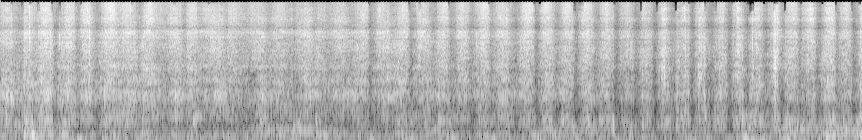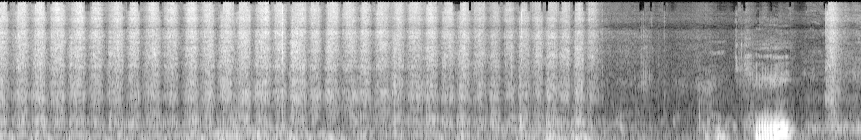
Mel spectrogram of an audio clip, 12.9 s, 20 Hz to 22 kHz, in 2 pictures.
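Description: Sheet-like 180 grit sandpaper rubs back and forth in a fast, steady scratchy rhythm for about eleven seconds, then stops, followed by a brief scrape and a soft handling noise.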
